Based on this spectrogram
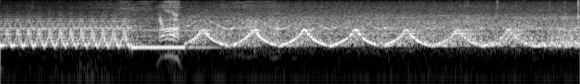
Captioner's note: sirens wailing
